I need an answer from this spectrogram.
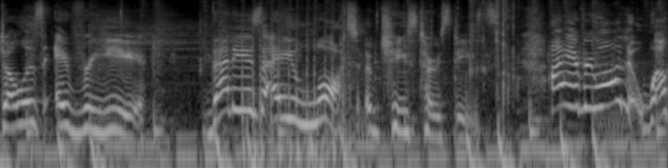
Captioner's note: crunch!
